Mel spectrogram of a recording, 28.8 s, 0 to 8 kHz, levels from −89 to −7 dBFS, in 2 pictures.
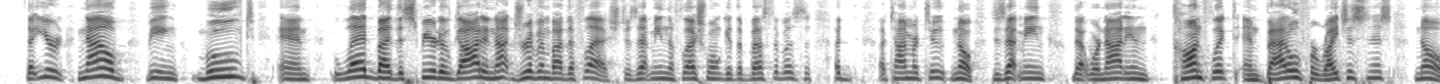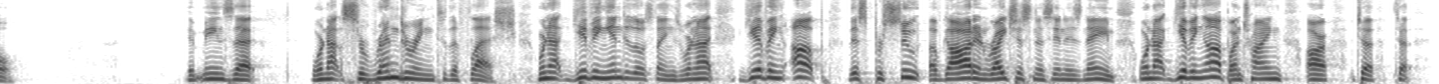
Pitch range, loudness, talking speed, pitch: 180-220 Hz, -31 LUFS, 175 wpm, 200 Hz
